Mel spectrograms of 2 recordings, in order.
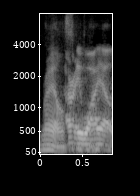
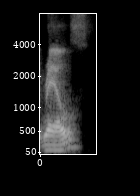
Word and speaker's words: rayl: apologize i think it's i think it's from uh rayleigh what they call rayleigh scattering rayleigh r-a-y r-a-y-l rails sorry r-a-y-l yeah right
